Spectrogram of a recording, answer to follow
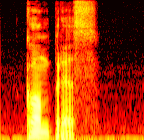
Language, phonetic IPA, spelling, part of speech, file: Polish, [ˈkɔ̃mprɛs], kompres, noun, Pl-kompres.ogg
